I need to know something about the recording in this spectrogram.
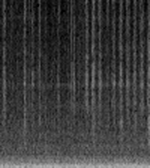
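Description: A small scraper rubbed rapidly back and forth over a lottery scratch-off ticket, scraping the coating off in quick, dense strokes. A steady low hum runs underneath.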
